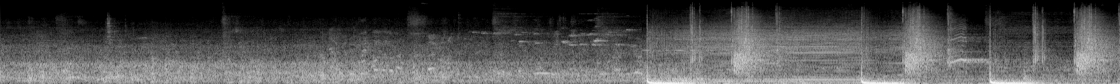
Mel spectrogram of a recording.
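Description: A London Underground train runs with a steady rumbling roar. It then gives way to loud, close thumps and clattering wheel beats as the carriages pass over rail joints, and voices are faintly audible.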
